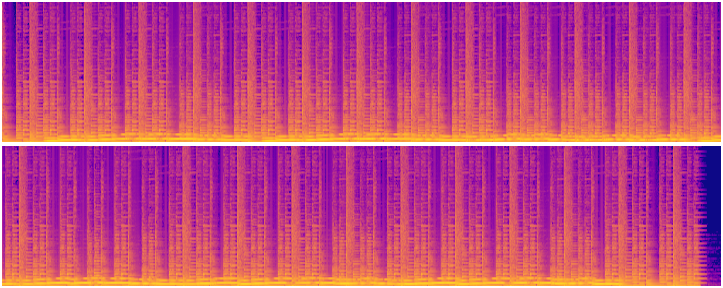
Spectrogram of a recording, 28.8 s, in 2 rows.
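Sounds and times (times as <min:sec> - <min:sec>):
country music: 0:00.0 - 0:28.4.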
